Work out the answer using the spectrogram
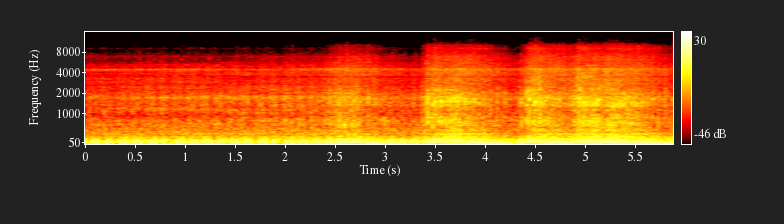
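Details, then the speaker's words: Yamaha 650 V Star, still cold, after the front carburetor's 22.5 jet was replaced with a 25. Pulls cleanly through throttle blips with no hesitation, stumble or popping. Carburetion sounds right. "Y'all hear the difference in that? No hesitation. And that was going from a 22 and a half airfield jet to a 25."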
